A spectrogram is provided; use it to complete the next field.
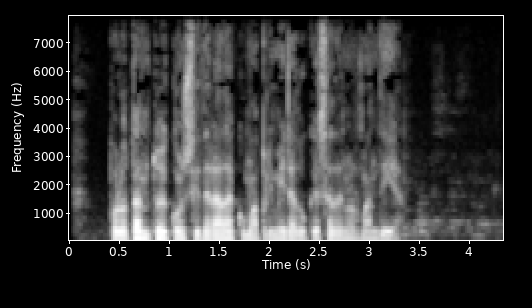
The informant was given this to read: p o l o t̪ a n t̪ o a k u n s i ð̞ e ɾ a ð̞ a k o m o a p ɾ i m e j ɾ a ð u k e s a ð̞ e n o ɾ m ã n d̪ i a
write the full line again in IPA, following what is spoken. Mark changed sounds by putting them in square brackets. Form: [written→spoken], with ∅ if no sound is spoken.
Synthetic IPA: p o l o t̪ a n t̪ o [a→ɛ] k [u→o] n s i ð̞ e ɾ a ð̞ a k o m o a p ɾ i m e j ɾ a ð u k e s a ð̞ e n o ɾ m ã n d̪ i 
